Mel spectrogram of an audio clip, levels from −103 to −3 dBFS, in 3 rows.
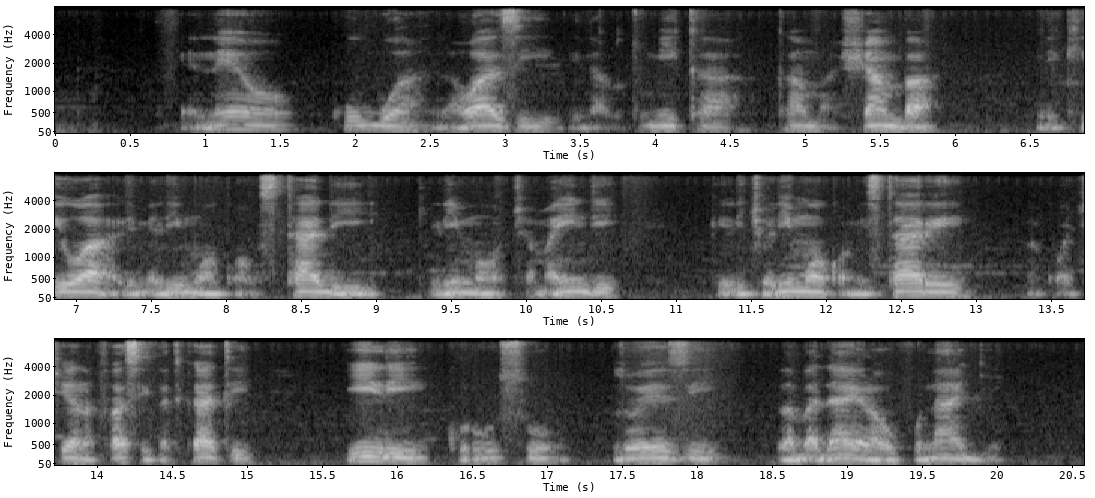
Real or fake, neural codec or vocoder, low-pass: real; none; 7.2 kHz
